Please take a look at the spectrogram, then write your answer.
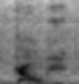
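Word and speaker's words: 갈비: I know it's pronounced gali. My family calls it carby, but Korean barbecue.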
